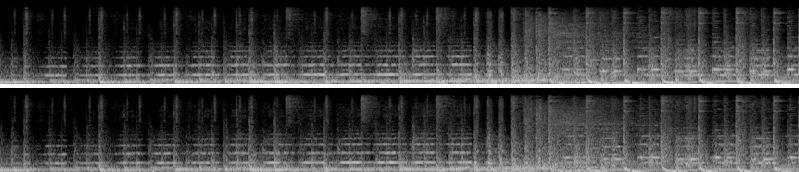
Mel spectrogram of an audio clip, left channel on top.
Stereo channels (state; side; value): normal; both; correlation 0.79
